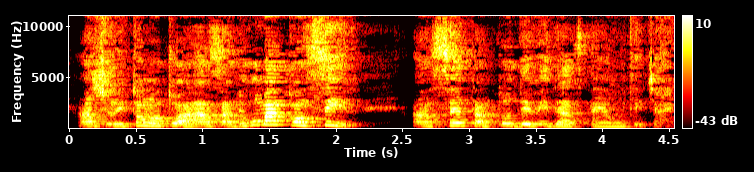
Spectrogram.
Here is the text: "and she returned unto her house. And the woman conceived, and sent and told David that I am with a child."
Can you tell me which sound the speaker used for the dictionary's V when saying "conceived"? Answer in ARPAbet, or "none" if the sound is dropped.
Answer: none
